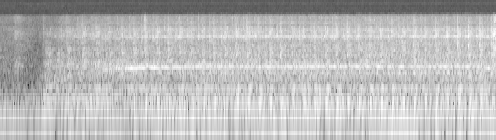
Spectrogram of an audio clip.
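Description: A sewing machine stitching quilt binding in the ditch runs steadily after a brief quieter start, a continuous close mechanical whir with a constant motor tone and no talking.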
